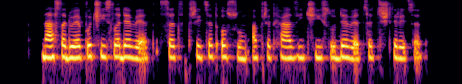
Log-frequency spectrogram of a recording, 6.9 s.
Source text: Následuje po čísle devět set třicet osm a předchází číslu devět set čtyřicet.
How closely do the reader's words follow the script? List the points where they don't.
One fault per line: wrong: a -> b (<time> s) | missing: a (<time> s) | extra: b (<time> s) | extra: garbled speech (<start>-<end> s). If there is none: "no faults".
no faults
